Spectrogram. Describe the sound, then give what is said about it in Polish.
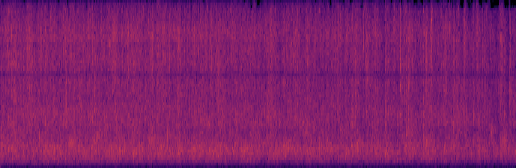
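Sustained audience applause at a staged contest event, a dense, even wash of many hands clapping at a strong, steady level throughout without a break. “To też jej wspomnienie i dla niej oklaski teraz, proszę Państwa.”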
